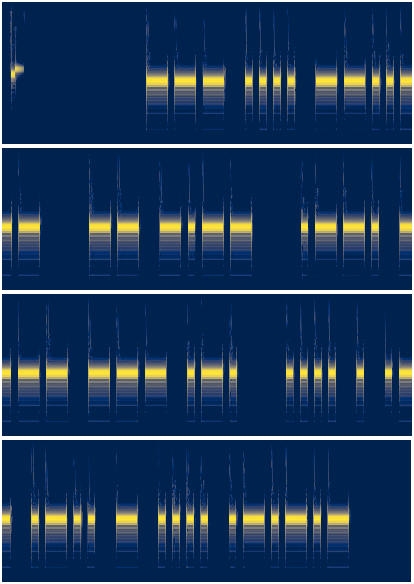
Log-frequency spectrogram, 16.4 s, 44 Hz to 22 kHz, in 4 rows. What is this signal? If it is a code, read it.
Morse code, heard as a keyed tone, about 17 wpm, 700 Hz. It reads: OH, MY POOR HEALTH.
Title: Sentences from Top 1000 Words - Review Part 3 - 17wpm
